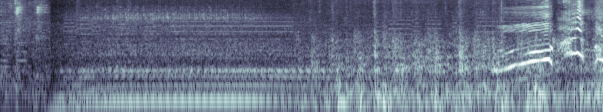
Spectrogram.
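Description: Vehicle engine sound effect running steadily for a couple of seconds, then turning rougher, with a few short rising pitched sounds near the end.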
